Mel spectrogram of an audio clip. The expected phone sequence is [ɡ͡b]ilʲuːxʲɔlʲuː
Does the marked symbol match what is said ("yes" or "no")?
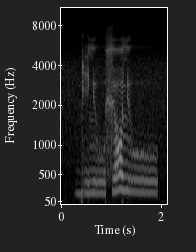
yes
